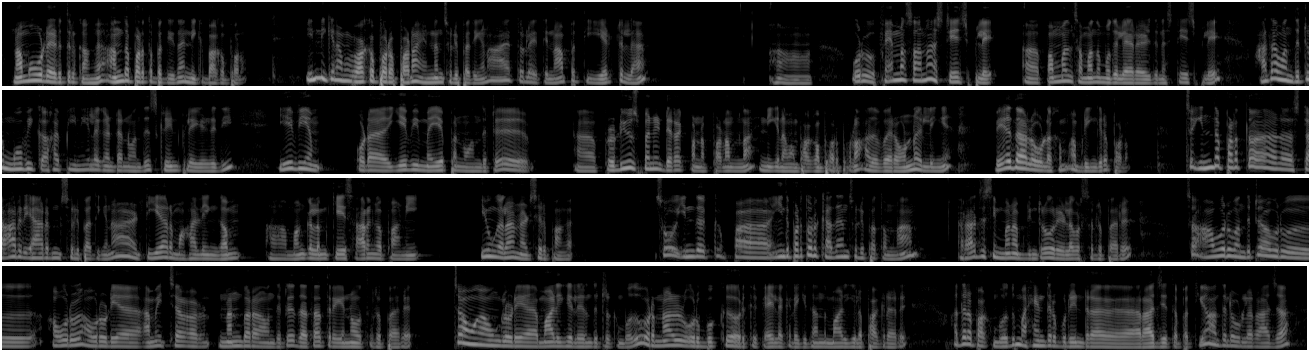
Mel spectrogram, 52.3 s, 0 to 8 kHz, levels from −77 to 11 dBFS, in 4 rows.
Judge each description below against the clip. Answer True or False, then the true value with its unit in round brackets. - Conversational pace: False (145 wpm)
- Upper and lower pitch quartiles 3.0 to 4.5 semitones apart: False (5.3 semitones)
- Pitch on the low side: False (155 Hz)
